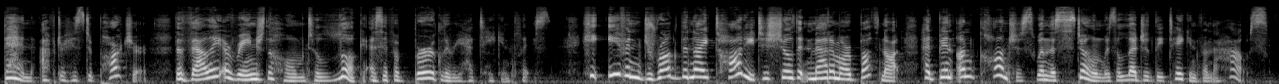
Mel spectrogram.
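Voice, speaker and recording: A woman playing a confident, sharp teenage girl detective in an old-fashioned radio play, with precise, theatrical delivery. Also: a little high, very animated, normal speed, dry recording. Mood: explaining, relishing. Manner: theatrical, precise, dramatic emphasis.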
